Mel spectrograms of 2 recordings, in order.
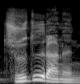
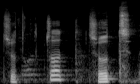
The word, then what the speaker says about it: зуд: 그리고 저번에 한번 말씀드렸지만 주드라는 게 있다 그랬잖아요. За өмнө нь би хэлжсэн зуд гэдэг зүйл болдог гэж хэлжсэн. 정확한 발음이 조트.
